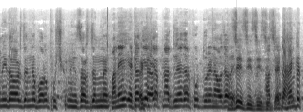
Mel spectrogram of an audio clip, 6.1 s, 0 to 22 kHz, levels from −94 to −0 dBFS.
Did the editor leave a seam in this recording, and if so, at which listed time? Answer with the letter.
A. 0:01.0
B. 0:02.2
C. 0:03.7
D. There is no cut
B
